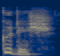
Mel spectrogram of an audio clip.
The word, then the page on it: goodish: British English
